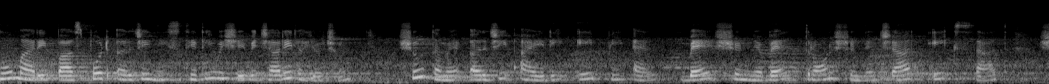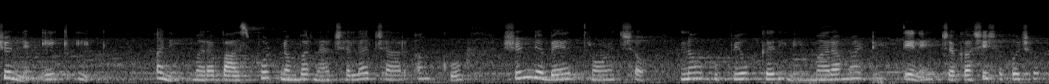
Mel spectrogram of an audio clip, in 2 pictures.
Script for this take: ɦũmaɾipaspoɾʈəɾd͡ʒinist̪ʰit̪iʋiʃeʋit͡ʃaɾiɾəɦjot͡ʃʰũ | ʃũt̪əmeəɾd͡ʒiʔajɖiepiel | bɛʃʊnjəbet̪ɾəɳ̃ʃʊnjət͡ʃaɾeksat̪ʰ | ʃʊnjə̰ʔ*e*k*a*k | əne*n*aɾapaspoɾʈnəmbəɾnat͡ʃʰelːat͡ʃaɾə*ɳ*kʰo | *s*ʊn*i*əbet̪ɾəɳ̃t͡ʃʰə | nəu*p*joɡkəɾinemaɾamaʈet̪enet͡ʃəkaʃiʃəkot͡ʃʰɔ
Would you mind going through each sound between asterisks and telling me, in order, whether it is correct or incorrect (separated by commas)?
correct, incorrect, incorrect, incorrect, incorrect, incorrect, correct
